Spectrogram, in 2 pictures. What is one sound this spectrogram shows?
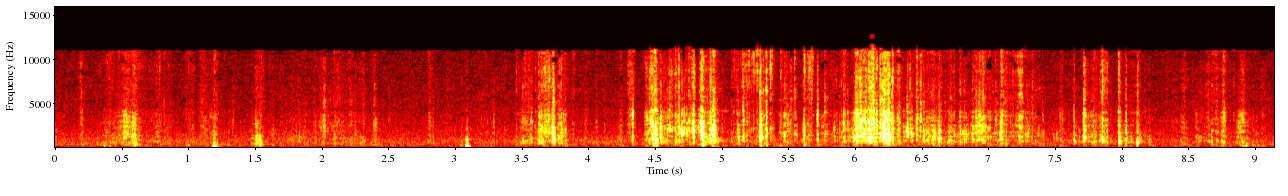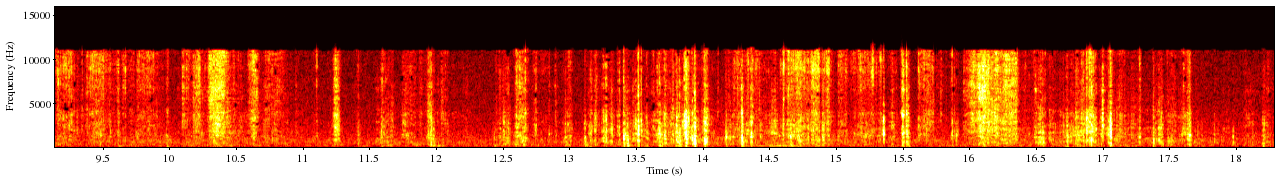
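Hands crinkle and rustle clear plastic packaging.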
